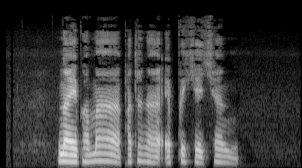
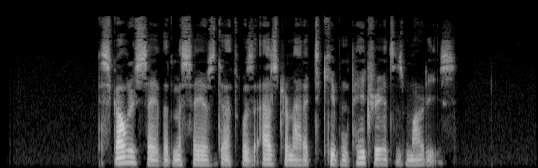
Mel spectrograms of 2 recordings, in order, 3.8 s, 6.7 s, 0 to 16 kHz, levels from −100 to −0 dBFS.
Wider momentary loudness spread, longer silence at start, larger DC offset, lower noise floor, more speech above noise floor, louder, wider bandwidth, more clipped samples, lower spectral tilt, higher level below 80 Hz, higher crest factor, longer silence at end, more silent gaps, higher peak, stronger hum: about the same, 14 LU vs 12 LU; second, 0.75 s vs 1.25 s; neither; second, -69 dBFS vs -79 dBFS; about the same, 47 dB vs 49 dB; first, -22 LUFS vs -30 LUFS; about the same, 11 kHz vs 11.5 kHz; neither; about the same, -5.5 dB/octave vs -5 dB/octave; second, -72 dBFS vs -60 dBFS; about the same, 22 dB vs 26 dB; second, 0.8 s vs 1.05 s; neither; first, -2 dBFS vs -6 dBFS; neither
